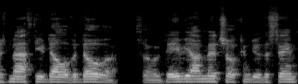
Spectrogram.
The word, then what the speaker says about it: Davion: uh uh uh uh it's Damian right Damien Mitchell for the Kings or Davion Davion not gonna get your name wrong again because you've been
